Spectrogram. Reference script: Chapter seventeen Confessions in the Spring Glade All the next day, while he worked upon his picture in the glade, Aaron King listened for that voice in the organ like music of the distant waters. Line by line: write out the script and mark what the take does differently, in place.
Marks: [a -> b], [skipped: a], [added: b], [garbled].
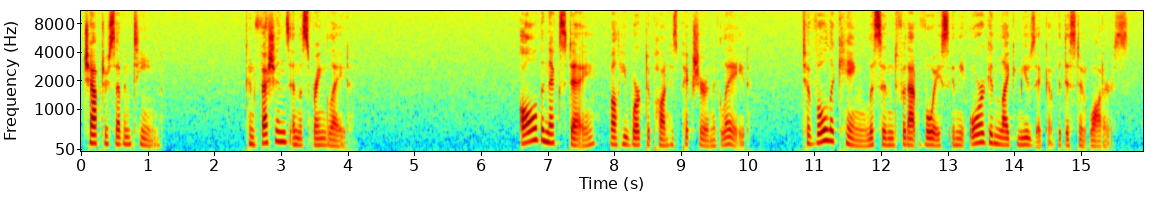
Chapter seventeen Confessions in the Spring Glade All the next day, while he worked upon his picture in the glade, [Aaron -> Tavola] King listened for that voice in the organ like music of the distant waters.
